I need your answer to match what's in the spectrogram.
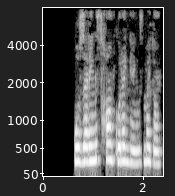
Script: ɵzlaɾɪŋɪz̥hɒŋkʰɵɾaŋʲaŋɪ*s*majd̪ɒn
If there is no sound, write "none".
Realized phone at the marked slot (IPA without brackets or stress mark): z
